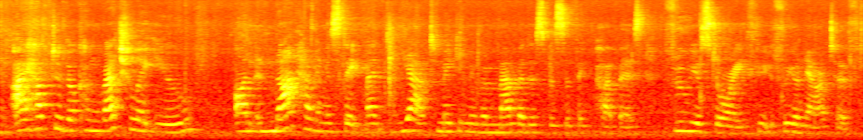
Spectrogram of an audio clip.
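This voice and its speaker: A woman talks at a fairly quick pace with a fairly high pitch and ordinary pitch variation. Noticeable background noise and audible room echo fill the recording. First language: not English. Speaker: public speaking club evaluator. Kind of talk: speech evaluation.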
